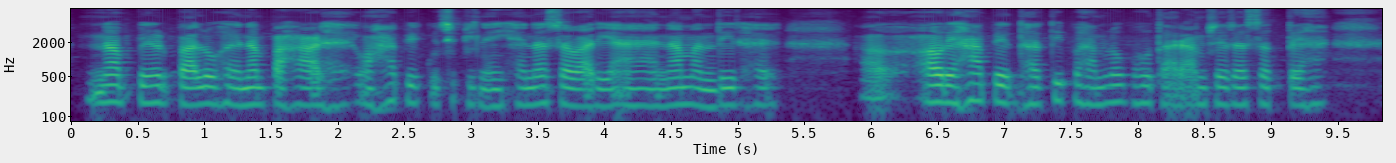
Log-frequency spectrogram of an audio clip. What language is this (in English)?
Hindi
